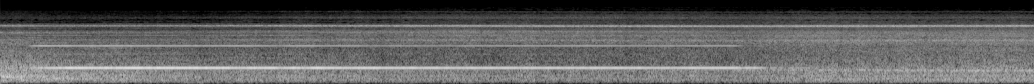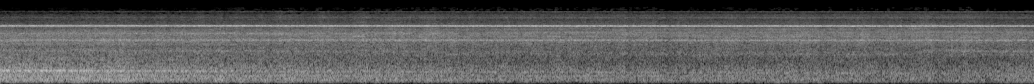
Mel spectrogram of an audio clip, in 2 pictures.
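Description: E3 series 2000 shinkansen standing at the platform with its equipment giving a steady high whine. A steady electronic buzzer tone sounds for about seven seconds at the start, the door-closing warning before departure. Near the end the train begins to pull away.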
